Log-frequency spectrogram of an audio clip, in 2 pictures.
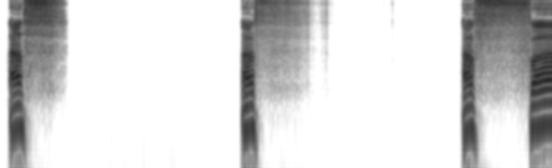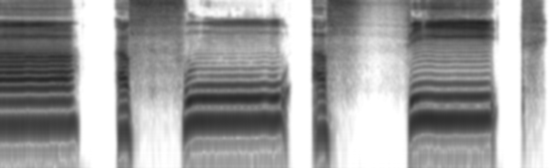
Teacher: উপরের পাটির দাঁতের শীর্ষ আমরা ঠোঁটের একটু ভেতরের দিকে লাগিয়ে ফা উচ্চারণ করি।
